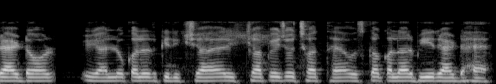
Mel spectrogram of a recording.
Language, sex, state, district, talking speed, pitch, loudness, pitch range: Hindi, female, Bihar, West Champaran, 205 wpm, 170 Hz, -20 LUFS, 165-170 Hz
